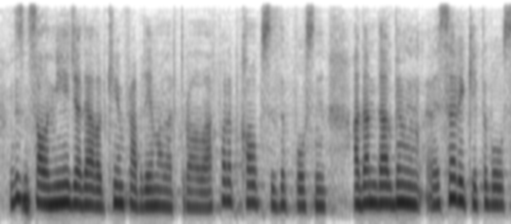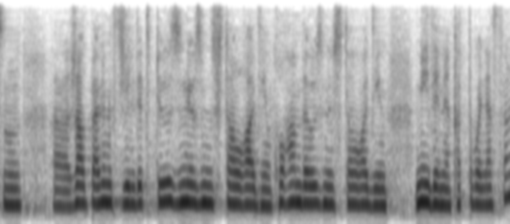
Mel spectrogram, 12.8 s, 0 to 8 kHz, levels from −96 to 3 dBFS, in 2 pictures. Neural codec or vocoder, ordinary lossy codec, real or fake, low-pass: codec, 16 kHz, 1.1 kbps, Voila-Tokenizer; none; fake; 7.2 kHz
